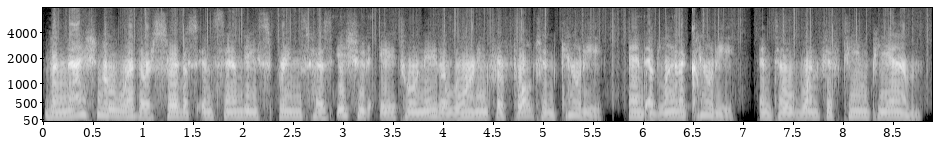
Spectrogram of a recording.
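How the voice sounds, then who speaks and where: A man's voice: mid-range voice, moderate pace, hardly any pauses, bright, forceful tone, a little hiss or hum, poor audio. A man's synthetic-sounding voice reading scripted emergency weather warnings as an alert announcer.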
